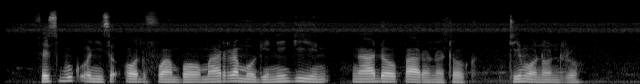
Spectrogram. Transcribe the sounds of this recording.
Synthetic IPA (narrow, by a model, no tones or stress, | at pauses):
fesbuko̰ɲisoʔɔdfwambɔmarːamoɡinɪɡin | ŋadɔpaɾɔnɔtɔk | tɪmɔnɔnɾo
